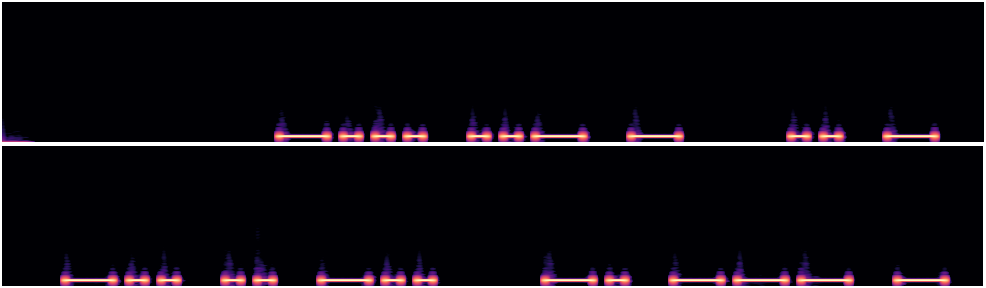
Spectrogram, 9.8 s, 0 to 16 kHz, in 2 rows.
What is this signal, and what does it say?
Morse code, heard as a keyed tone, about 15 wpm, 700 Hz. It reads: BUT IT DID NOT
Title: Sentences from Top 1600 Words 15wpm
